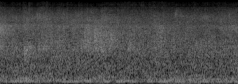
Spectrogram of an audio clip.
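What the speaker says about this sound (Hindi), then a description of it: "बारिश ना ऐसे ही बरस रही, कमरों में कोई आ रहा सारा पानी" Heavy rain falls steadily outside a house, a dense even hiss of drops on surfaces heard from indoors without a break.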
